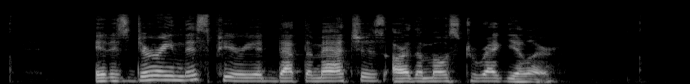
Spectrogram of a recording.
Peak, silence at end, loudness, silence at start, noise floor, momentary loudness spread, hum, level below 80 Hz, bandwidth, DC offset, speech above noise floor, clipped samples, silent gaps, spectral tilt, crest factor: -10 dBFS; 1.35 s; -26 LUFS; 0.95 s; -76 dBFS; 7 LU; none; -68 dBFS; 11.5 kHz; under 0.1%; 50 dB; under 0.1%; none; -5 dB/octave; 16 dB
